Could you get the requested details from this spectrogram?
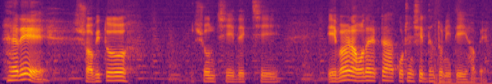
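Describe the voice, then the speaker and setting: A man's voice: mid-range voice, measured pace, pauses often, lo-fi sound, soft background music, close to an everyday voice. An actor playing a henpecked elder son who sides with his wife against his mother. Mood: lecturing. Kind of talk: village TV drama acting.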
